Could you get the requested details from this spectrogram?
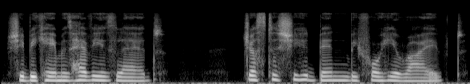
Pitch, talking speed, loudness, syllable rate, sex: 180 Hz, 165 wpm, -18 LUFS, 5.5 syllables/s, female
